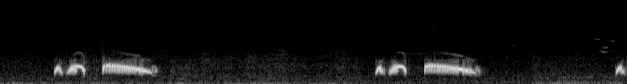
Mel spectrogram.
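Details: Spotted dove giving its 'hạp bổi' coo to excite a rival dove: a quick double note followed by a drawn-out descending coo, twice, with a third phrase just starting at the end.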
